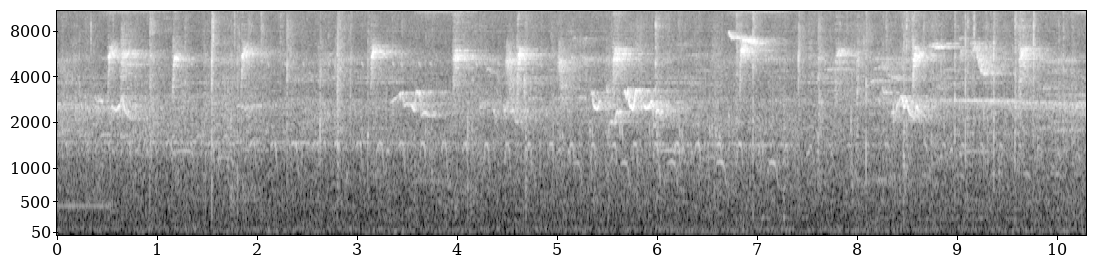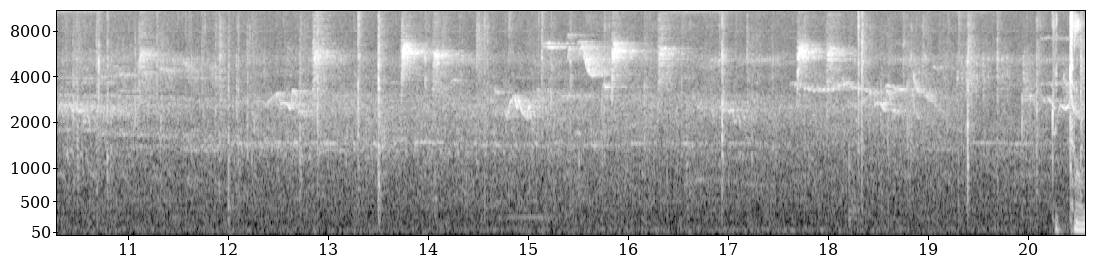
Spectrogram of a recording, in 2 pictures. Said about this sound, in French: les claquements secs des gouttes d'eau sur les feuilles, avec la condensation du petit matin. Pas de doute, nous sommes en forêt tropicale.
